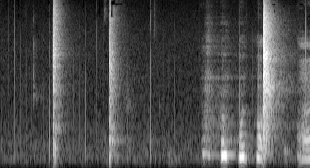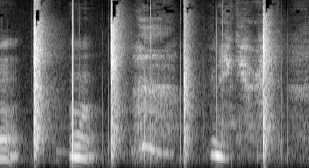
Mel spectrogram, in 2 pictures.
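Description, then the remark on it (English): Sharp hand slaps on a person's bare buttocks crack out about eight times at irregular intervals, mixed with a person's wordless vocal sounds in the middle stretch. “I want you to slap my ass like that again, please, daddy.”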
